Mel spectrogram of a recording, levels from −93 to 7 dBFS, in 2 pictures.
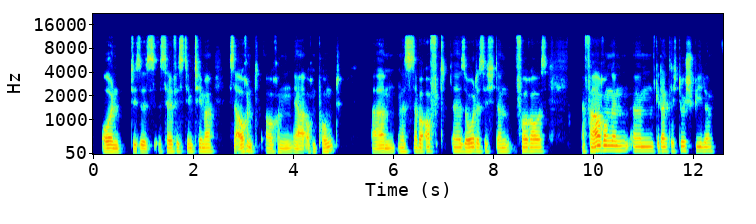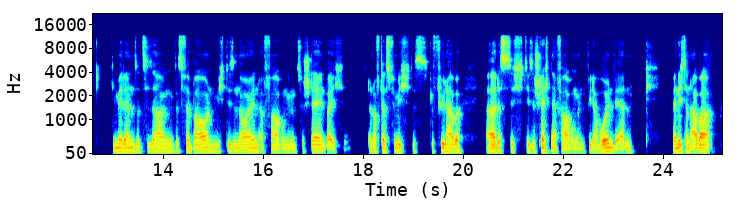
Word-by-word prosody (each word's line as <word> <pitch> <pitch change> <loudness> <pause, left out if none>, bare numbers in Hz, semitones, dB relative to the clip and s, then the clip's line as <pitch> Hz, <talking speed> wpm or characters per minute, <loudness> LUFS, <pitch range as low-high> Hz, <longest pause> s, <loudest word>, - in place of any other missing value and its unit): Und 95 -2 +3 0.2
dieses 95 -1 +1
Self-Esteem 105 0 -2
Thema 105 -1 0 0.3
ist - - -1
ja - - +2
auch - - +4
'n - - -3
T - - -14
auch 100 0 -4
'n 95 0 -3
ja, 90 -2 +2
auch - - -4
'n 95 -1 -8
Punkt. 120 +6 -3 0.6
Ähm, 95 +1 0
es 105 0 0
ist 105 - 0
aber 110 0 +1
oft, 115 0 -2
äh, 110 -1 0
so, 110 +2 +5
dass 110 -1 -2
ich 105 +1 -4
dann 105 -1 -4
voraus 110 0 +1 0.7
Erfahrungen, 130 +5 +4
ähm, 120 0 0
gedanklich 115 -1 -3
durchspiele, 115 -2 -2 0.6
die 105 - -4
mir 105 0 +2
dann 105 0 +2
sozusagen 105 0 -2
das 105 0 -5
verbauen, 105 +1 +1
mich 105 0 -7
diesen 100 -1 -3
neuen 105 +1 +1
Erfahrungen 95 -1 -4
zu - - -11
stellen, 100 -2 +1
weil 90 0 +2
ich 90 - -13 0.4
dann 100 - -3
oft 105 - -4
das 100 -1 +2
für 105 - -6
mich 100 0 -2
das - - -4
Gefühl 105 0 0
habe, 105 +1 +2 0.4
äh, 100 0 +5
dass 100 0 +5
sich 100 - -3
diese 100 0 -3
schlechten 105 +2 0
Erfahrungen 95 -1 -2
wiederholen 100 +2 +4
werden. 100 +5 -2 0.8
Wenn 100 0 +3
ich 100 0 +3
dann 100 -1 0
aber 100 +1 +4
105 Hz, 150 wpm, -24 LUFS, 100-110 Hz, 0.8 s, so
